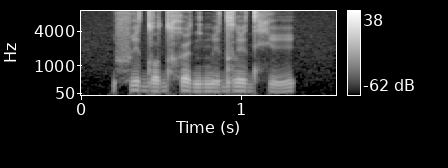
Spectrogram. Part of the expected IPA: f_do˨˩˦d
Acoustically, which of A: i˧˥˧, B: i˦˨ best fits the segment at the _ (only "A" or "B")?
A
